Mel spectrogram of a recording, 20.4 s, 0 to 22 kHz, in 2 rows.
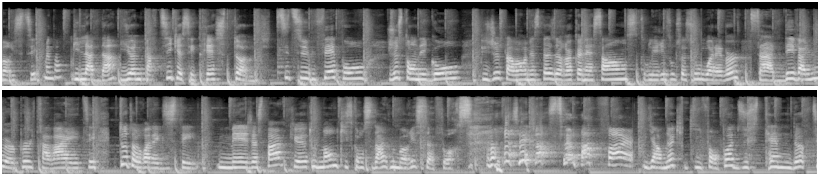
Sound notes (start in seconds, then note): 16.1 laughs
